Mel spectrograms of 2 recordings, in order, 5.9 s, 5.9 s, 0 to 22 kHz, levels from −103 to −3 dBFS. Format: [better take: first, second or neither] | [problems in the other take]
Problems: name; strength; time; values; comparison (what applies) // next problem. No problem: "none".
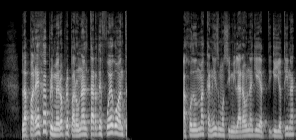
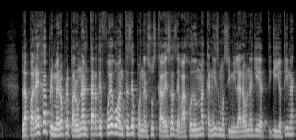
second | audio cutting out; at 2.5 s for 1 s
